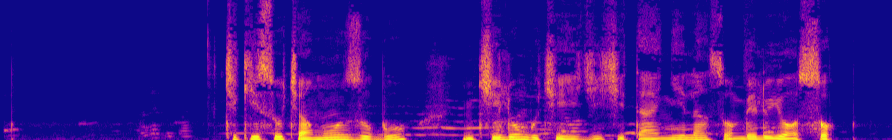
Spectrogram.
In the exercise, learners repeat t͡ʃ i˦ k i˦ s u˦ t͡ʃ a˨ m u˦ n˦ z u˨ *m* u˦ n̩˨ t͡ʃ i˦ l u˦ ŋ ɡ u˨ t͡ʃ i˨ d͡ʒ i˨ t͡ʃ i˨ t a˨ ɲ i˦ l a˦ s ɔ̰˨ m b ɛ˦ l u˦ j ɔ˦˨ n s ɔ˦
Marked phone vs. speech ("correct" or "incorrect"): incorrect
